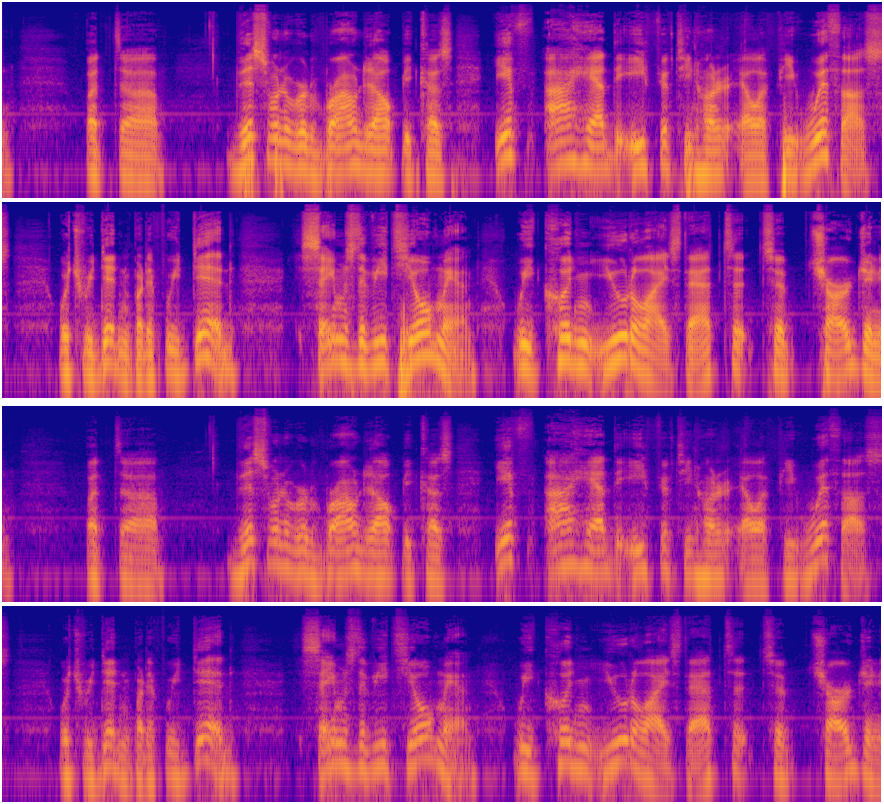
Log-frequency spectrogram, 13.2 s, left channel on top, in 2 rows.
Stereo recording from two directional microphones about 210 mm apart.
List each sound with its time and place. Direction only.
0.6 s speech: 35° left (ahead or behind); by 13.1 s 55° left (ahead or behind)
